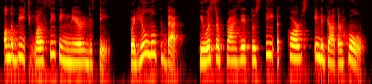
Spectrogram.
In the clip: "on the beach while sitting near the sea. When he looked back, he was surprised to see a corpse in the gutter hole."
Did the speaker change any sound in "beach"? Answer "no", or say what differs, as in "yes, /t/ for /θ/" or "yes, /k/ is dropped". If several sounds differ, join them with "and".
no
